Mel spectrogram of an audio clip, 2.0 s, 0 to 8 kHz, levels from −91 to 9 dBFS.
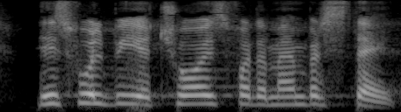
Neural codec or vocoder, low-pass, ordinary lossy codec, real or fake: none; none; none; real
